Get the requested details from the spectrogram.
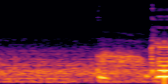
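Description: A woman speaks quietly close by.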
